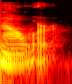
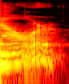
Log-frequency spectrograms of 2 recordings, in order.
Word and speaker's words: hour: Our is just one of many words in English language that has a silent h.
